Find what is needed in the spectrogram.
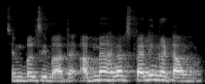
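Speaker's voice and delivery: ordinary talk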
